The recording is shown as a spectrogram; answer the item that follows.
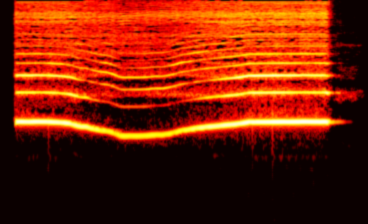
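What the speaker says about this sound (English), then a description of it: "Some people need to use their pinky to do the slide whistle" A slide whistle plays one clear, sustained tone that dips lower, then glides back up to its starting pitch before cutting off, loud and alone, during a lesson on tonguing, intonation and vibrato.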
